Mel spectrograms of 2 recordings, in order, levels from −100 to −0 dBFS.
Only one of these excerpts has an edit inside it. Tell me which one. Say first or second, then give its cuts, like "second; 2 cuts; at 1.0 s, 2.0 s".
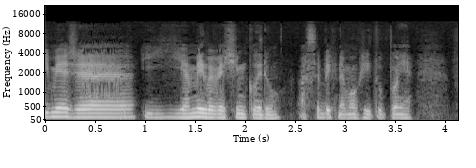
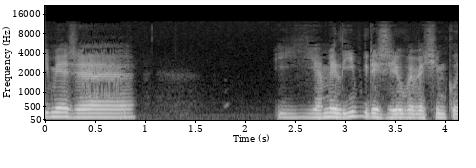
first; 2 cuts; at 0.9 s, 1.6 s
